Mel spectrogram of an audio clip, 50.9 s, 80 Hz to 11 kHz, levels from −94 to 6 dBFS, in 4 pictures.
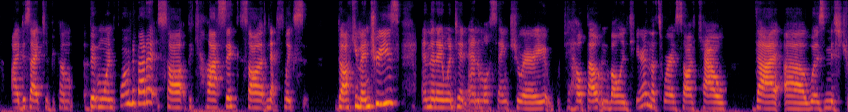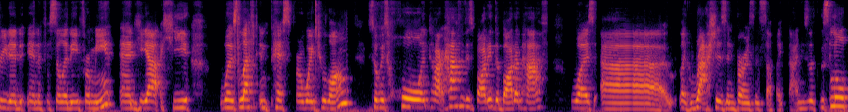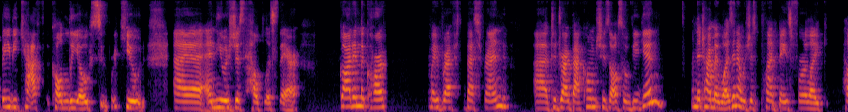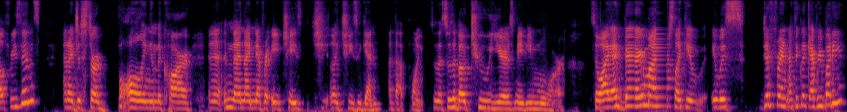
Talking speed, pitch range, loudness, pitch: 195 wpm, 190-230 Hz, -27 LUFS, 205 Hz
